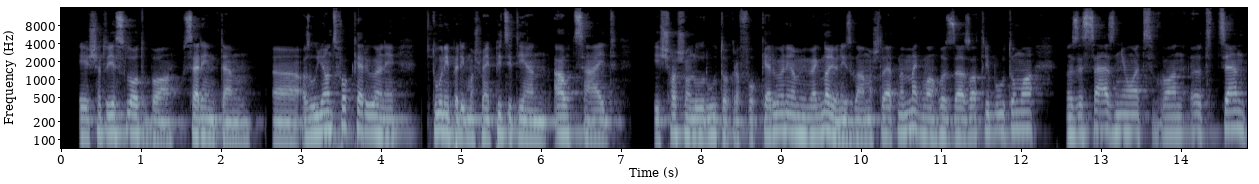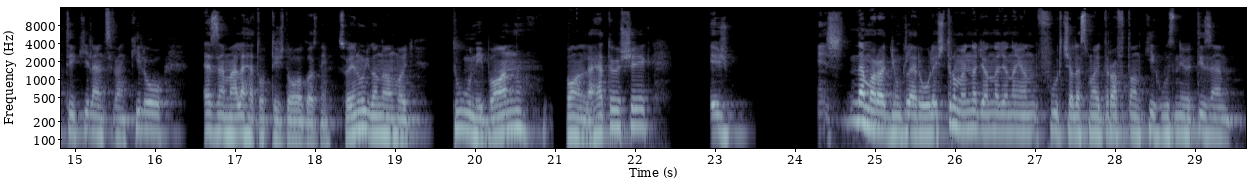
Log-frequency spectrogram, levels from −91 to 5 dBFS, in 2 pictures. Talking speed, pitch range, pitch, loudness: 140 wpm, 110-135 Hz, 125 Hz, -33 LUFS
